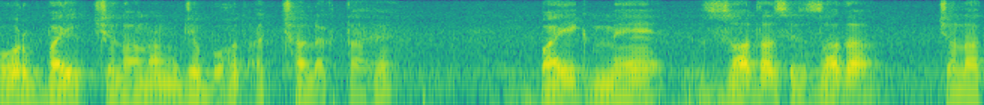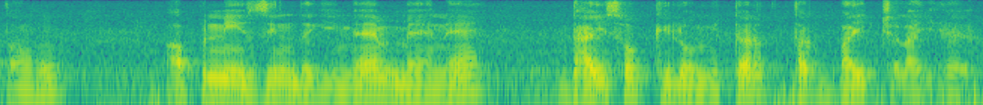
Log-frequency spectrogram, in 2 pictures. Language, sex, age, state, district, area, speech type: Urdu, male, 30-45, Uttar Pradesh, Muzaffarnagar, urban, spontaneous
